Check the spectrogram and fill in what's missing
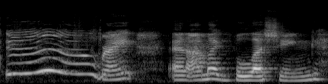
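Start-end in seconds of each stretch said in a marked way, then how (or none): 0.1-1.0 high, long-held ooh; teasing ooh. Retold or imitated. Everyone watching her blush, teasing high ooh. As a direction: imitate onlookers' teasing ooh. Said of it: "So everyone's like".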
